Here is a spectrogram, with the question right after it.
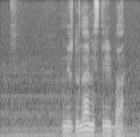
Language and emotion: Russian, neutral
